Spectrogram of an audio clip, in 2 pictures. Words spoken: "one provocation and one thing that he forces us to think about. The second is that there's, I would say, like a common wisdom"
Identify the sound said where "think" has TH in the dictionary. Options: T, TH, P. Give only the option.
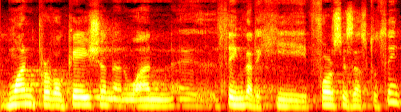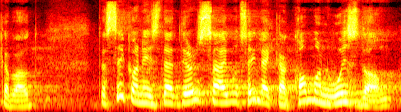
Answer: TH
